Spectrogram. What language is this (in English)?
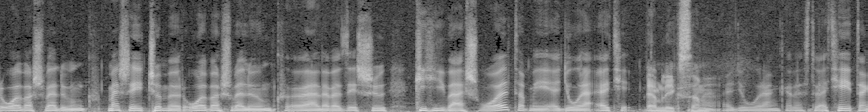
Hungarian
